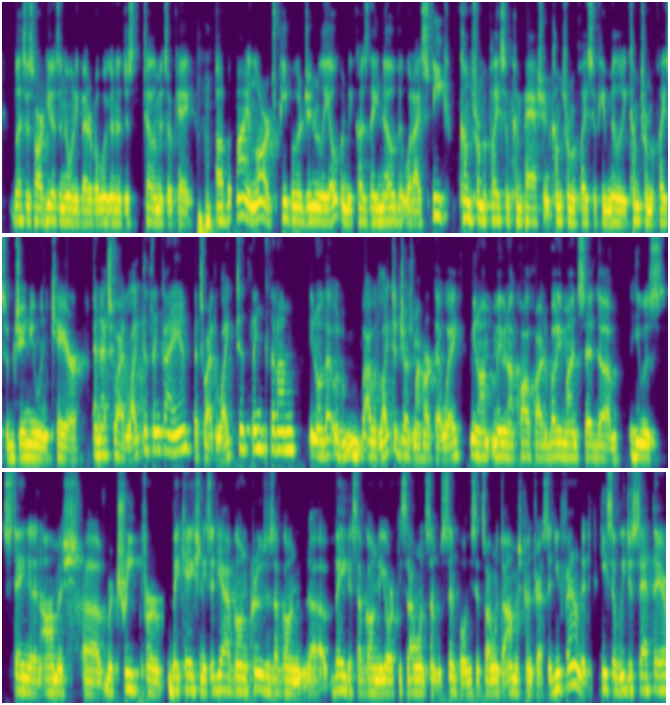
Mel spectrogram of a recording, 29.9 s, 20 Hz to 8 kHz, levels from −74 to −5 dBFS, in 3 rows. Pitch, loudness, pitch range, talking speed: 130 Hz, -10 LUFS, 120-140 Hz, 290 wpm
